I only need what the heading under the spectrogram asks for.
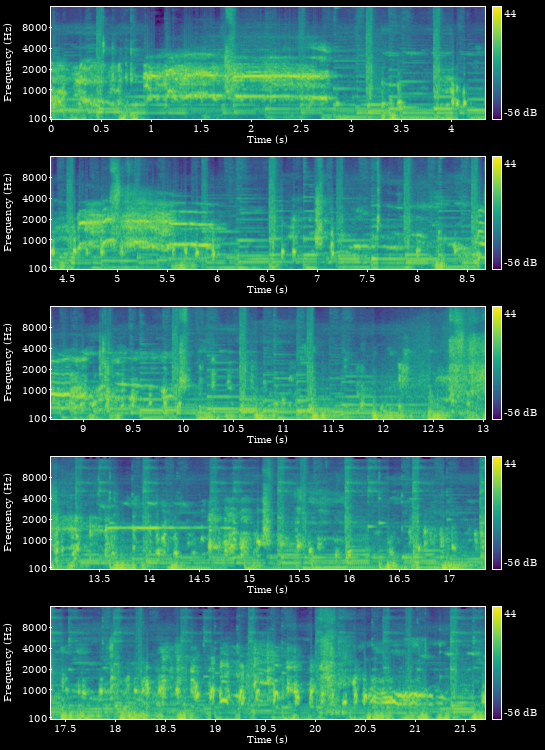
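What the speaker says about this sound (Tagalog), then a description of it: "Ito po yung mga sisiw natin mga idol." Chicks and chickens being fed on a small farm, with clucking, chirping and a rooster's crow standing out in bursts over steady background clatter.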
